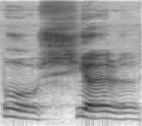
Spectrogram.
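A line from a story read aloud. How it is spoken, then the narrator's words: Exclaimed. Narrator (French): s'écriait-elle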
